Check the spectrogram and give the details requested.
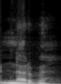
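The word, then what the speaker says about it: nerve: एन ई आर वी तो इसे हम पाएंगे नर्व।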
